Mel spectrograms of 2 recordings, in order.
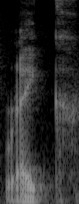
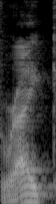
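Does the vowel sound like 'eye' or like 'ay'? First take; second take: ay; eye. First: The vowel sounds like 'ay'. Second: The vowel sounds like 'eye'. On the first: The speaker calls it right. "it's rake" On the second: The speaker calls it wrong. "it's not pronounced Reich"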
